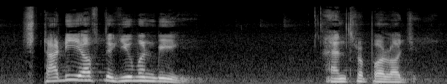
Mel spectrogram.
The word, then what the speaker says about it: anthropology: So we don't say anthropology, we say anthropology. That is the proper pronunciation of that. anthropology. Like psychology is pronounced as psychology. In the same way, anthropology is pronounced as anthropology. That is the British way of pronouncing. So the important thing is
